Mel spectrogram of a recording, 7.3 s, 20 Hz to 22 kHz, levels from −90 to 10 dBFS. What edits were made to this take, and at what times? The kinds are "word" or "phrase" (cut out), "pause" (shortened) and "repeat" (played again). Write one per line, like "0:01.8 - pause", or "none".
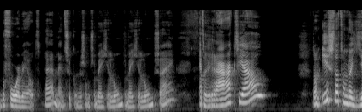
0:02.5 - repeat
0:04.0 - word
